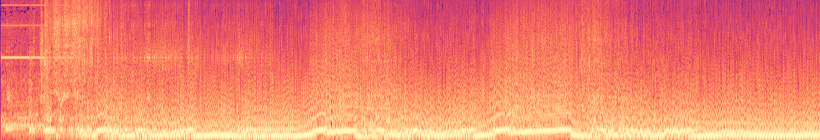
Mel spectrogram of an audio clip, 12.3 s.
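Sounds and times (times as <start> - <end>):
Maserati 228 engine startup heard from inside: 0.2 - 12.3.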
